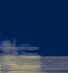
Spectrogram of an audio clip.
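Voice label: "Zulu", English; Ka-50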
